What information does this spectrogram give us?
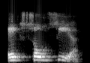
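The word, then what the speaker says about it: exousia: 27 esta palabra exorcía exorcía es e x o u s y a exorcía así como se pronuncia esta la encontramos entonces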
